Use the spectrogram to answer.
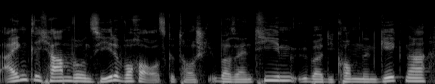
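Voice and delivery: ordinary talk, nothing marked

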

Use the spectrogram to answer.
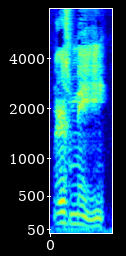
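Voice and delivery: ordinary talk

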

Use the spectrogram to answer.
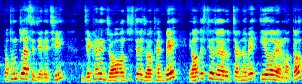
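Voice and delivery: usual speaking voice

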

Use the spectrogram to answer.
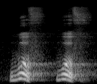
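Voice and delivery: high, loud playful woof woof; puppy bark. Acted. Dad reading to his kids, barking loudly as the puppy. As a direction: bark like an eager little puppy.

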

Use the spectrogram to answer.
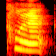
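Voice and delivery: high loud click noise; camera click sound. Pretend. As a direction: snap a click.

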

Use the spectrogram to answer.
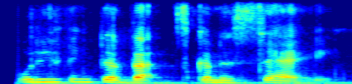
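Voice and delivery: ordinary talk

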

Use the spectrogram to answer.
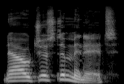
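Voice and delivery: brisk. A narrator's reading. Supervisor interrupting an angry complainant, brisk. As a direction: cut in briskly. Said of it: "said Durden briskly".

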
